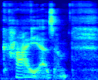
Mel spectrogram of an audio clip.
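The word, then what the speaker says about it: chiasm: how to spell it it's c h i as M kaym so there's the two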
